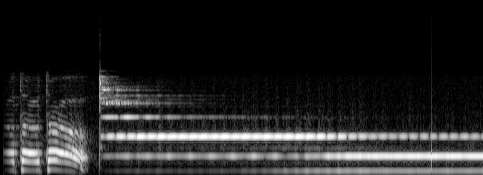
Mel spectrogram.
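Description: Bronze Japanese Buddhist temple bell struck once about a second in, then ringing on steadily with a low hum and several clear higher tones that barely fade.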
